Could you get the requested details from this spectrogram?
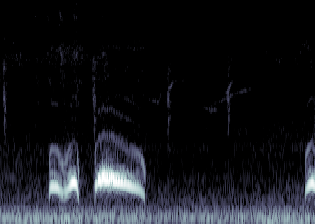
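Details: Spotted dove, a medium-voiced bird of the two-kuk 'khoo-aang' song style, judged fit to keep as a ground decoy. Gives a short double coo, then a longer, falling, hoarse coo. A second phrase begins at the end over low background rumble.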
